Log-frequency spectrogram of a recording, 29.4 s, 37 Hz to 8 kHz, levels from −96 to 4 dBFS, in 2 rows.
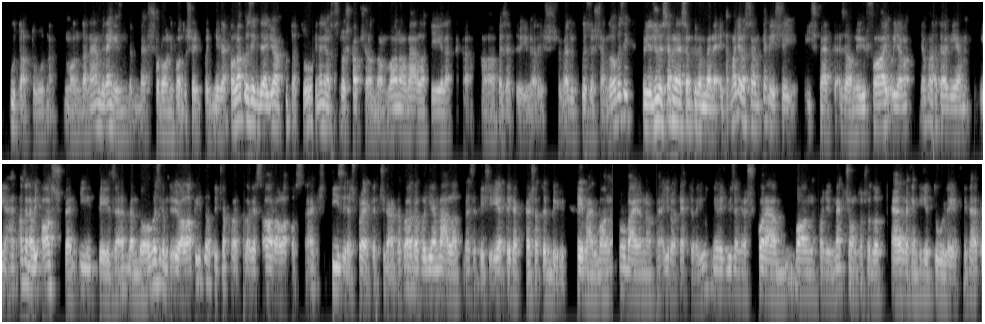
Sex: male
